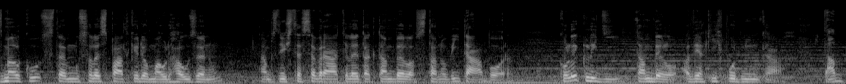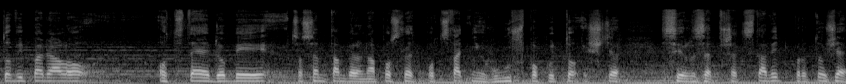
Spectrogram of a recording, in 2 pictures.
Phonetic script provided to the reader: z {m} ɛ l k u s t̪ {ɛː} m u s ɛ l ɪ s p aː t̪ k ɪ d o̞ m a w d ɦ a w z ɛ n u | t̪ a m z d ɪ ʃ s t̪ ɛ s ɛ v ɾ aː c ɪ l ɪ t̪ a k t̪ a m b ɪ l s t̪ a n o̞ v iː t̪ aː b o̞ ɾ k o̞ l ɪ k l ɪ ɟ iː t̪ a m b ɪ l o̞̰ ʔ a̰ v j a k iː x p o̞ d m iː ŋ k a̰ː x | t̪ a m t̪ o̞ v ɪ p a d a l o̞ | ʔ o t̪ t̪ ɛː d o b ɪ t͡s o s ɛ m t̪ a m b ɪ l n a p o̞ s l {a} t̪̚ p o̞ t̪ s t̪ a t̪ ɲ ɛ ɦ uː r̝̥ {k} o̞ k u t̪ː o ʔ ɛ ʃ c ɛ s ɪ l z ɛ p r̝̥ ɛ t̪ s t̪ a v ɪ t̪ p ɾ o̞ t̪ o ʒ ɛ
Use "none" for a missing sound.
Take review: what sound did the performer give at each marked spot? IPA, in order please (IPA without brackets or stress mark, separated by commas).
m, ɛ, ɛ, p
